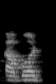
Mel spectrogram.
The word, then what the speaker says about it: cupboard: pronounced as well like for example I've given for cupboard that p is silent that is something which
